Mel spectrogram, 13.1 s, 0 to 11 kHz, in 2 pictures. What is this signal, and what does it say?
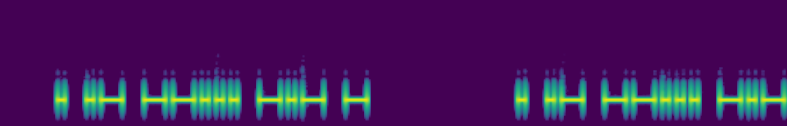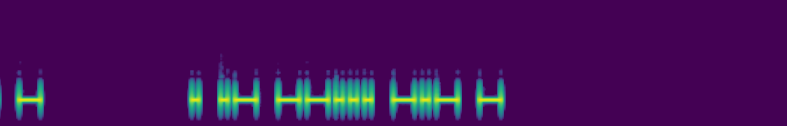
Morse code, heard as a keyed tone, about 20 wpm, 700 Hz. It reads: EA7KT EA7KT EA7KT
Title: DXCC-100 Call Signs - 5 Characters - Repeated 3x - 20wpm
